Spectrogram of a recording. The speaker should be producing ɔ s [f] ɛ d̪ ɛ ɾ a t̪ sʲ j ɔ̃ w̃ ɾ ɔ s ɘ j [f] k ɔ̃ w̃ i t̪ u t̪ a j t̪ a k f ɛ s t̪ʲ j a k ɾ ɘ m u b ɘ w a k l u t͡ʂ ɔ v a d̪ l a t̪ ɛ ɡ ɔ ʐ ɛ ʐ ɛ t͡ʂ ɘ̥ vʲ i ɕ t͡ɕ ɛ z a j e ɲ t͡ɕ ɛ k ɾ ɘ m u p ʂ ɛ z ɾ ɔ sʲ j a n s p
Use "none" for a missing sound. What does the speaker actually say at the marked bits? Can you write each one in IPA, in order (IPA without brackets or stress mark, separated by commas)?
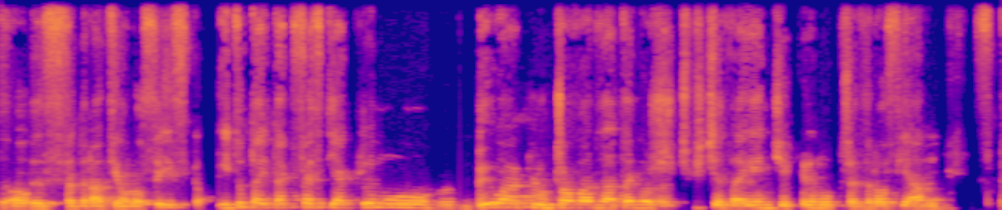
f, s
